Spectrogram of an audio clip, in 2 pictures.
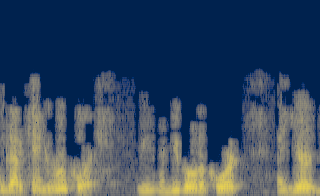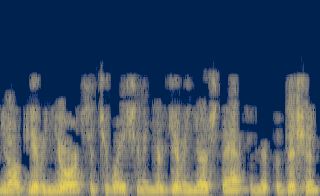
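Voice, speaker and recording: A man at medium pitch with fairly even intonation and a fairly quick pace. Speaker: guest speaker on legal topics. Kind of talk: teleconference talk. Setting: phone conference call. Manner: fast; hesitant, many fillers.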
